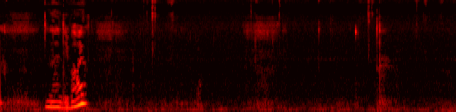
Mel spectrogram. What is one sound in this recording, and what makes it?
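Small metal beads rustle softly between fingers.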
